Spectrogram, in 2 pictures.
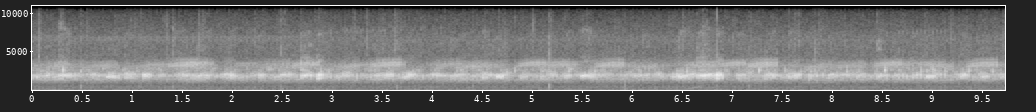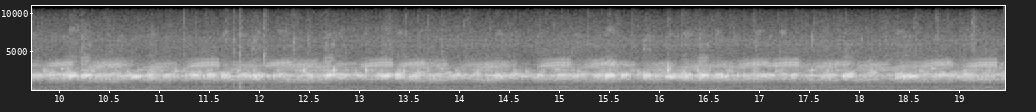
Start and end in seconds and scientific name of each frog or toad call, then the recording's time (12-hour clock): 0.0	19.4	Boana bischoffi
0.0	19.4	Scinax perereca
4.6	18.0	Sphaenorhynchus surdus
6.5	6.8	Leptodactylus latrans
3:45am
